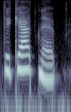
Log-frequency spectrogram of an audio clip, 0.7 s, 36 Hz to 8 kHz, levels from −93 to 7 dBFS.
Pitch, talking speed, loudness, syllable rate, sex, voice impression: 235 Hz, 250 wpm, -16 LUFS, 5.3 syllables/s, female, feminine, slightly gender-neutral, slightly young, slightly adult-like, thin, slightly relaxed, weak, slightly bright, soft, clear, fluent, cute, intellectual, slightly refreshing, very sincere, calm, friendly, slightly reassuring, unique, very elegant, sweet, kind, very modest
